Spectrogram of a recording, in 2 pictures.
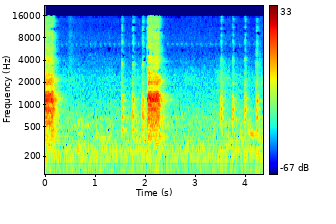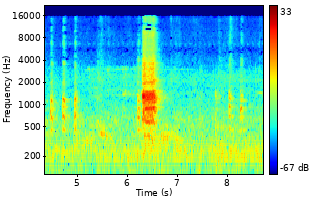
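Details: An Aseel hen gives two harsh, brief squawks a few seconds apart, with scattered quiet clucks and ticks in between.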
